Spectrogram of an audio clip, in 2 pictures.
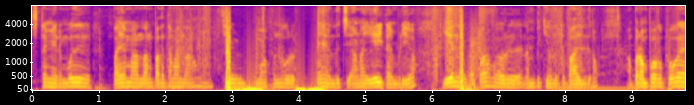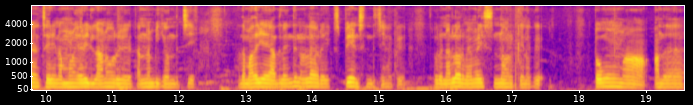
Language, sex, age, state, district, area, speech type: Tamil, male, 18-30, Tamil Nadu, Nagapattinam, rural, spontaneous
